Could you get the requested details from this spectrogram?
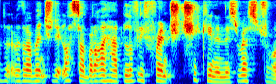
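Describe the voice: Plain reading aloud moves along with fairly even intonation.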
